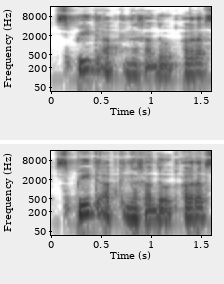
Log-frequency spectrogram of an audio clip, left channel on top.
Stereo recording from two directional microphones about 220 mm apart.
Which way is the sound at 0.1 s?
40° right (ahead or behind).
